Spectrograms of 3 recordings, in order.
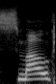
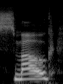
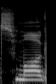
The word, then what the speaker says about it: Smaug: Before we get into that, though, like I'm pretty sure the pronunciation for this card is Smaug. But, correct me if I'm wrong. I was browsing like Reddit threads and YouTube videos and all that stuff to make sure that I had it right. So, it's not Smaug, it's Smaug.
